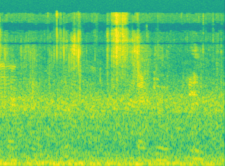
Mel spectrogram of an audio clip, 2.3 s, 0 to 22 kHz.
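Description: Distant low rumble of a Qantas Airbus A380's engines as the four-engined jet climbs away after takeoff, with faint voices in the background.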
